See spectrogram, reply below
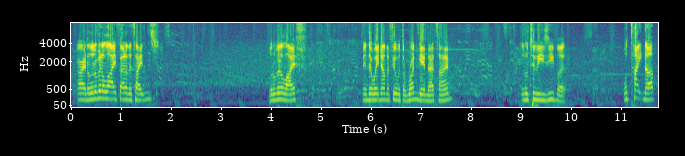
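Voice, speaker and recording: Big plays in a football video game set off loud reactions from this young gaming YouTuber. His high-voiced commentary is casual, excitable and rambling.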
